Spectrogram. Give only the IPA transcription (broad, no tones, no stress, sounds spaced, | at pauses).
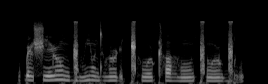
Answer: ɓ ə ɭ ʃ iː ɭ ũ ɡ͡ǁ ũ j ũ dʱ ũː ɭ ɽ ḭ ǁʰ uː ʈʰ ʌː ɦ ũː ǁ ũː ɭ ɡ͡ǁ ṵ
